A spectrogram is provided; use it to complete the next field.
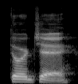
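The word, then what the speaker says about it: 多謝: In Cantonese, we say dorje. How do you? Is it an upward intonation, dorje, or dorje, or dorje?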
